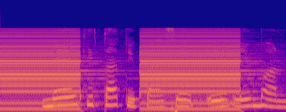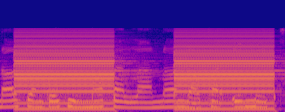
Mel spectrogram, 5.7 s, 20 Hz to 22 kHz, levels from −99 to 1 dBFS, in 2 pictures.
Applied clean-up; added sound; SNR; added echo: none; Siren; -3 dB; none.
